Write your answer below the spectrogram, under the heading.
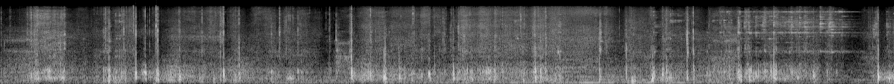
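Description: Small cardboard carton being cut open with a box cutter and handled: cardboard and packing tape scraping and crackling, with many sharp clicks and knocks.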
